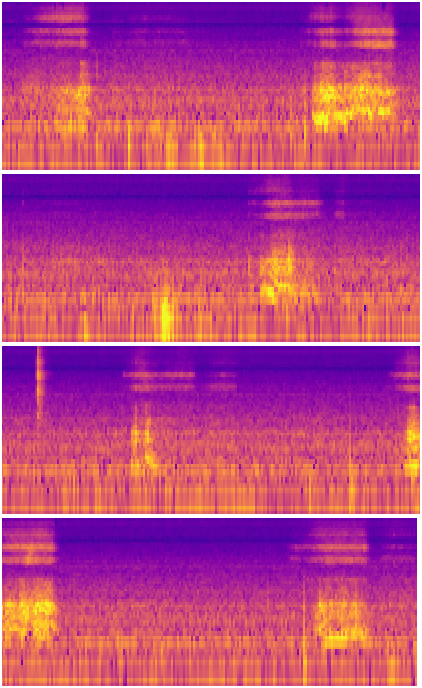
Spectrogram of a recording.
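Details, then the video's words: A pet dog snoring; breathy, rasping snores in regular bursts about every three seconds, some louder and longer, with quiet pauses between. "코골이 소리"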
